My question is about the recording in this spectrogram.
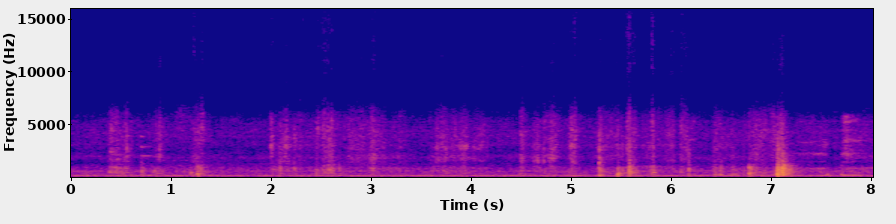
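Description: Cardboard egg carton being handled and eggs taken out, with light knocks and a sharper knock about seven seconds in, over a steady low hum.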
